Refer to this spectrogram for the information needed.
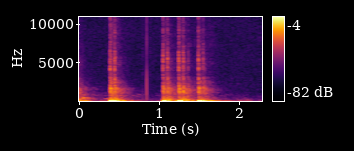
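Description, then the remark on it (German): A woman pounds her fist heavily on a door, four dull thuds: one, a pause, then three quicker blows in a row, with a faint click between. Nobody speaks. “Die wird bald aufhören, gegen Türen zu schlagen.”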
